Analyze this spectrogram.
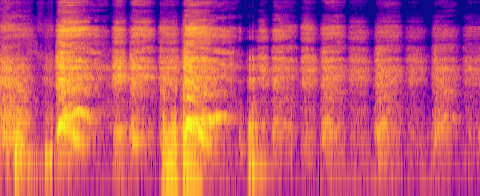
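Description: A man laughing: two loud bursts in the first half, then a run of shorter, softer laughs that taper off.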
